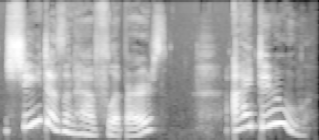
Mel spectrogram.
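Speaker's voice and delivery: slow, then a high squeak; a lightly voiced seal; seal's voice. A narrator's reading. Seal in the audience claiming the flippers.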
